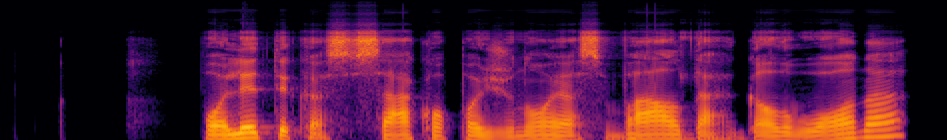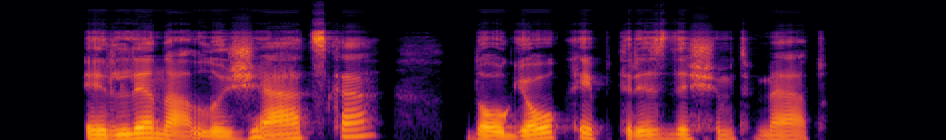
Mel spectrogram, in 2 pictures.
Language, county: Lithuanian, Marijampolė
